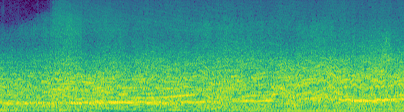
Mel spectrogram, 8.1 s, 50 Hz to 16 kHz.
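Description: Race car engines from a Bugatti Veyron and a Ferrari 812 Superfast in an AI racing video game whine loudly and continuously, rising and sliding in pitch as they rev and accelerate.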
